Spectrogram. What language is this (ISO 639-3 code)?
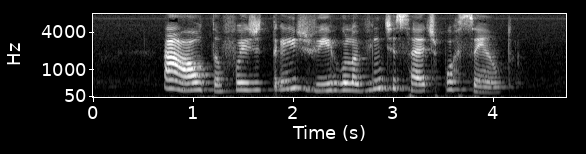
por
